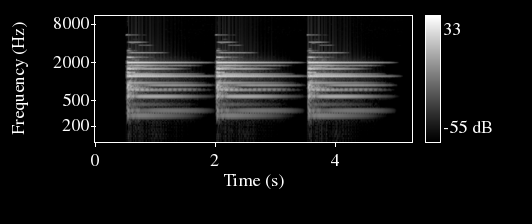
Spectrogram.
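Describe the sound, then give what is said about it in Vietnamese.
A temple bell is struck three times at an even pace, each rich, resonant tone ringing out and slowly fading before the next strike, alone without voices. “Chuông chùa ngân nga, tiếng trống chiều tà trầm trầm.”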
